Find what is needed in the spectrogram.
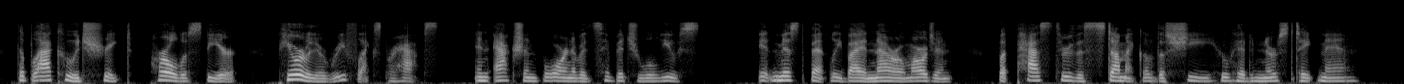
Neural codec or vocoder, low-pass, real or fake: codec, 16 kHz in and 24 kHz out, 0.4 kbps, LongCat-Audio-Codec, fine tuned four codebook decoder; 7.2 kHz; fake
